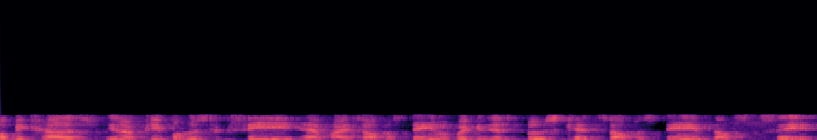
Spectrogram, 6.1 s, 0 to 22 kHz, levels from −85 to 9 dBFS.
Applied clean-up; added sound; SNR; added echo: neural separator model SepFormer DNS4.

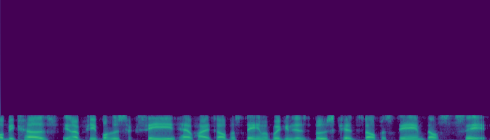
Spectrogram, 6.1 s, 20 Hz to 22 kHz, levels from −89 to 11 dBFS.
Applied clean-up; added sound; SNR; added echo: neural separator model SepFormer WHAMR!.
